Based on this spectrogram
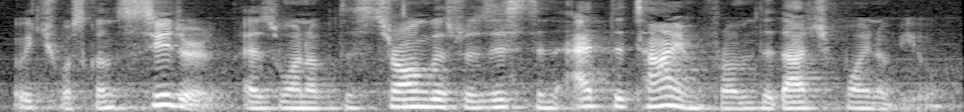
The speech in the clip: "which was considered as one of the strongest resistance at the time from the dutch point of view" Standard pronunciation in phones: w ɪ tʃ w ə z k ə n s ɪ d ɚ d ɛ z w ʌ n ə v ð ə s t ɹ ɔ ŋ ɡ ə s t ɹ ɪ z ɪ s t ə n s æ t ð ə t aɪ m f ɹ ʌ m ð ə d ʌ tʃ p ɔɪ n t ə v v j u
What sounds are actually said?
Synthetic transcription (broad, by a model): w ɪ tʃ w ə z k ə n s ɪ d ɚ d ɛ z w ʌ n ə v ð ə s t ɹ ɔ ŋ ɡ ə s t ɹ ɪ z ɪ s t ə n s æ t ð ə t aɪ m f ɹ ʌ m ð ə d ʌ tʃ p ɔɪ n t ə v v j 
